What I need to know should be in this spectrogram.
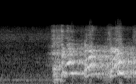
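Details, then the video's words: A house dog that hates the middle finger gives one long, rough, growly bark-like outburst after a moment of quiet, loud and sustained to the end. "Dog Hates the Middle Finger"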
